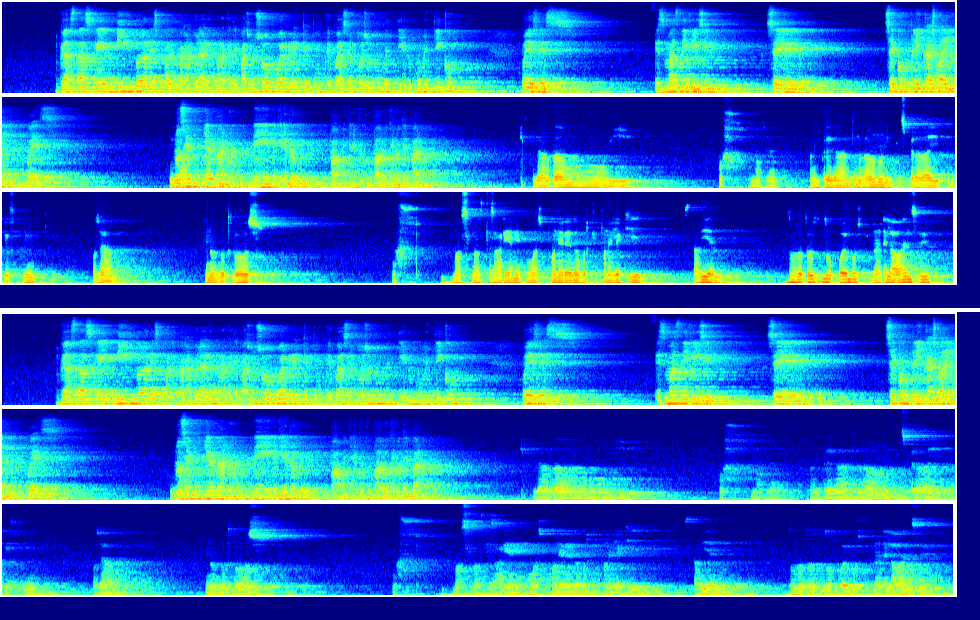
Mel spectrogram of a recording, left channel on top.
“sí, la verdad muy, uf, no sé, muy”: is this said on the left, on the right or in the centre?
Left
